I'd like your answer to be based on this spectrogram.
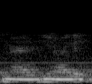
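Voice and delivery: ordinary talk, nothing marked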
